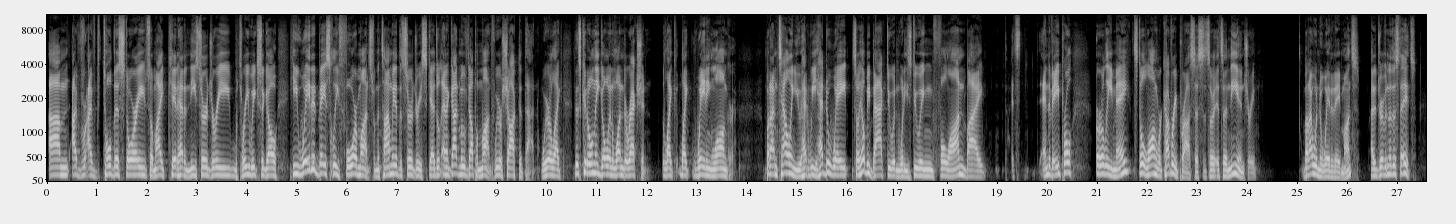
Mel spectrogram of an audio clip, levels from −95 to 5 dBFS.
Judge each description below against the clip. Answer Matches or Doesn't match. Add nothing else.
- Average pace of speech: Doesn't match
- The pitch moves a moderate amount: Matches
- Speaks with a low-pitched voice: Doesn't match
